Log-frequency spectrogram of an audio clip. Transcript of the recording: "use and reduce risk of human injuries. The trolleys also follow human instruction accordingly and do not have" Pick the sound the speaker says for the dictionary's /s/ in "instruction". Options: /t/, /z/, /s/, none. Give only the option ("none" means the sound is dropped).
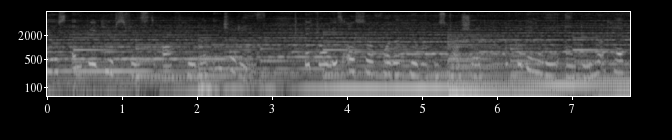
/s/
